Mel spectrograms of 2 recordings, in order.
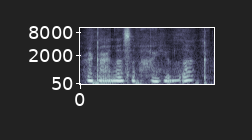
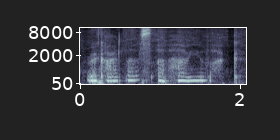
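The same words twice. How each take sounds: The two takes are said the same way.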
